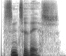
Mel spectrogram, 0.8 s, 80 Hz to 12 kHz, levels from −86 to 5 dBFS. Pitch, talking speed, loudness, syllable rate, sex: 115 Hz, 215 wpm, -17 LUFS, 5.4 syllables/s, male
